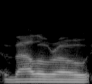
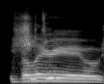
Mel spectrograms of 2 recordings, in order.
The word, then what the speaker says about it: Valerio: Number 12 by Chip Sedarski and Valero. Shitty. Valerio.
